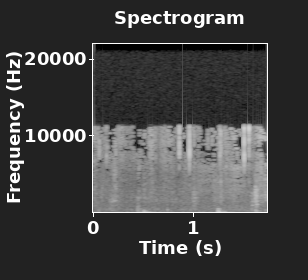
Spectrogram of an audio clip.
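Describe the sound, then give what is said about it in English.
Dogs out on an outdoor walk in beautiful scenery: three soft, irregular steps or paw scuffs against a quiet, hissy open-air background, with no one talking. “I'm walking the dogs in beautiful scenery.”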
